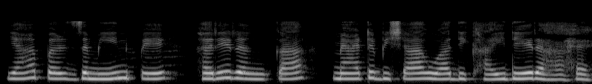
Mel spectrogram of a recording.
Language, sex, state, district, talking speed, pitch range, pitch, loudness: Hindi, female, Bihar, Saran, 140 wpm, 250-275 Hz, 260 Hz, -26 LUFS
